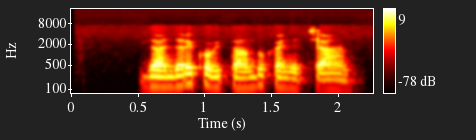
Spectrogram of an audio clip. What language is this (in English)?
Kinyarwanda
